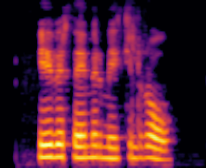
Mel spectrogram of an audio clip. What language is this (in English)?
Icelandic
